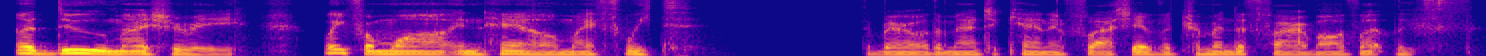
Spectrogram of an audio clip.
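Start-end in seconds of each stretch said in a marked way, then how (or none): 0.1-3.5 put-on slow, French-accented farewell flourish; pompous French accent. Villain firing the cannon at his captive, pompous French accent. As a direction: open big on the adieu in a French accent, then ease off. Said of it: "that pompous accent of his".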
